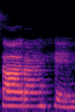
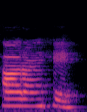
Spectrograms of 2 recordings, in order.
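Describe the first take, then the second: First: The first s sound is hard and tense. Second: The first s sound is soft and light. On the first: The speaker calls it wrong. "mulți pronunță Saranhe, nu este Saranhe" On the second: The speaker calls it right. "e Saranhe, dar este un S mai moale"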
